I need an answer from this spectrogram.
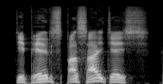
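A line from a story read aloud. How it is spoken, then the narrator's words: Shouting. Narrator (Russian): крикнул лорд Джон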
